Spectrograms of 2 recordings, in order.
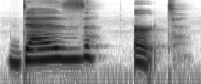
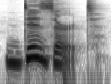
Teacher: The noun desert has stress on the first syllable.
